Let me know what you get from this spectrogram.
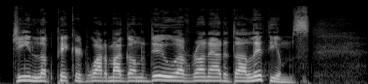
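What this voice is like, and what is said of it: Exaggerated hick Southern American accent. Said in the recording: “Southern American accent ... that kind of hick, not enough teeth”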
